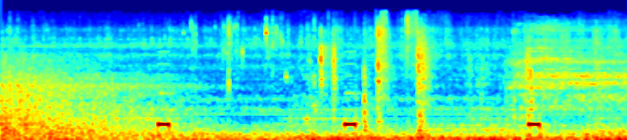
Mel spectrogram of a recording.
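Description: Liquid pours from a plastic bottle and splashes into a shallow tray.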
